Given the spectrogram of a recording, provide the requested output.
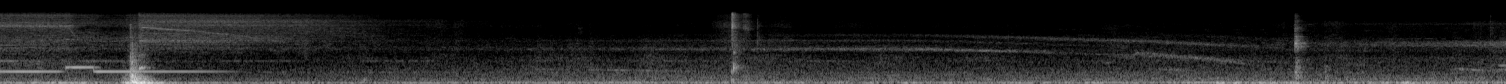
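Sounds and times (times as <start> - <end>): door chime: 0.0 - 2.4
steady high tone: 0.0 - 3.6
train doors shutting with a thud: 0.0 - 4.3, 12.7 - 13.8
low steady train hum: 0.0 - 15.0.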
